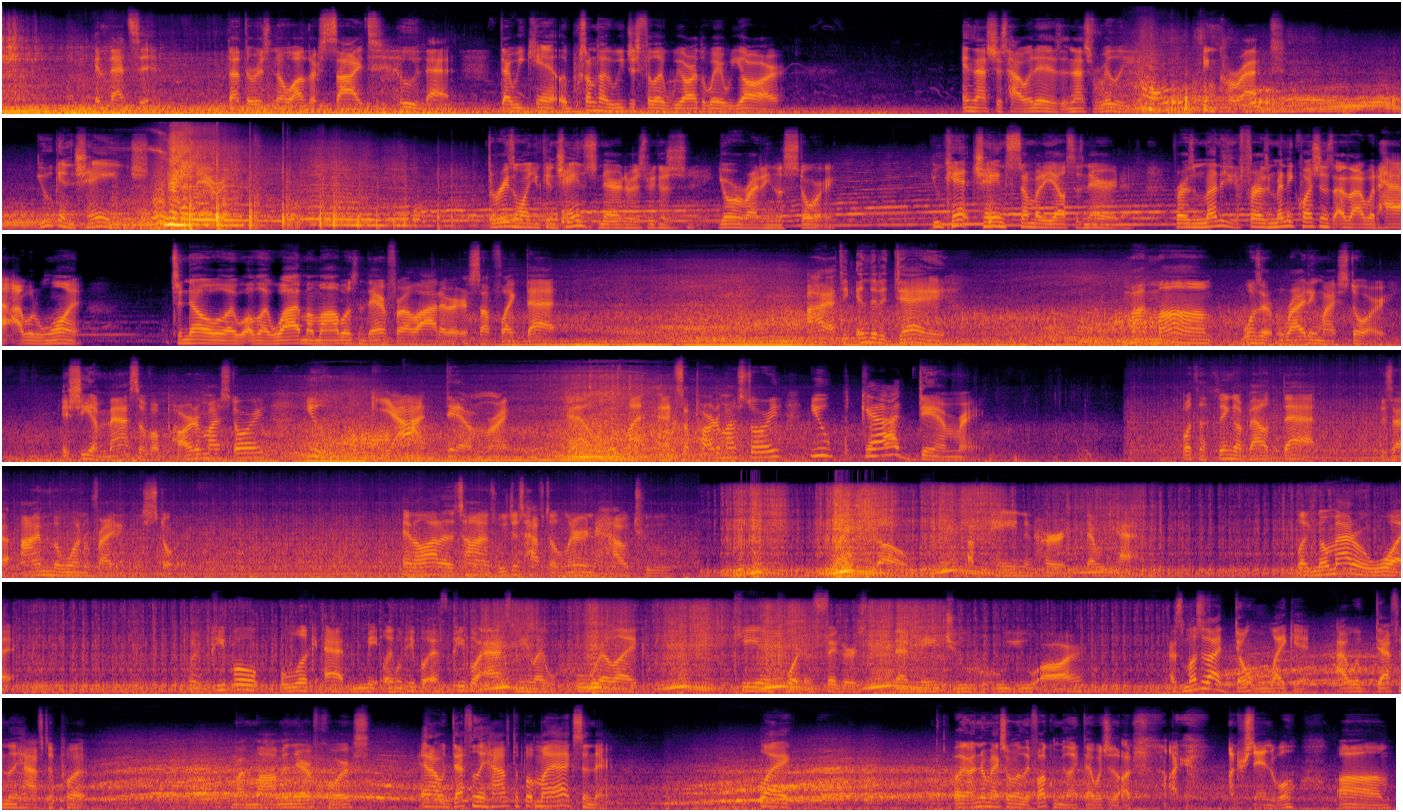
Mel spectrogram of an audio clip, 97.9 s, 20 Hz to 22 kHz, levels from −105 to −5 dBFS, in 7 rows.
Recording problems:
traffic noise; loud; throughout; 2 dB below the speech

